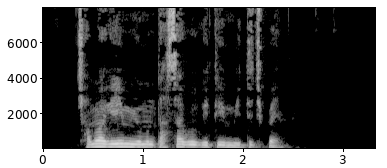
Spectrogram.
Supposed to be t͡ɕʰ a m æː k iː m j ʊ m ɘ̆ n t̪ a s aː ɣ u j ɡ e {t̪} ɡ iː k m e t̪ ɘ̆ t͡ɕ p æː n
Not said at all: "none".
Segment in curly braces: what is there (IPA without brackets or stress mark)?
t̪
